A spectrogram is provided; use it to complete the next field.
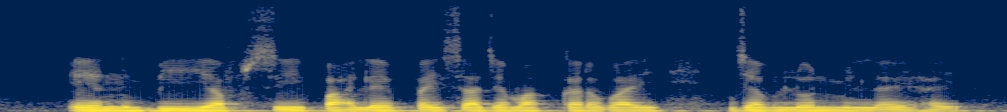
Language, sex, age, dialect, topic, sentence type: Magahi, male, 18-24, Western, banking, question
